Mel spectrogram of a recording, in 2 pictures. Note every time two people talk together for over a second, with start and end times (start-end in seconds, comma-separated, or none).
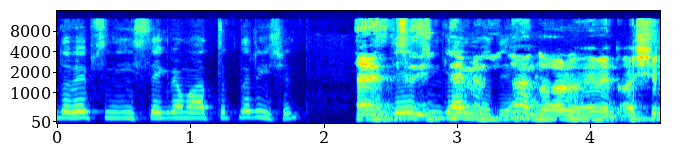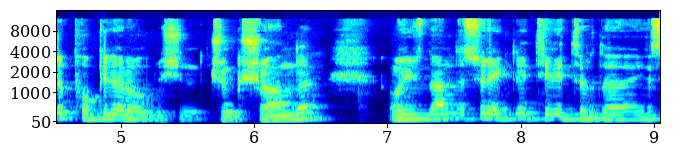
2.3-3.5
